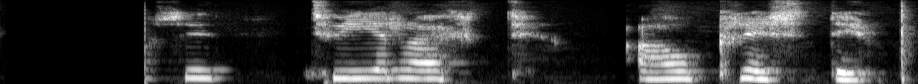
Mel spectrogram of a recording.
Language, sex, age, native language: Icelandic, male, 6, Icelandic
